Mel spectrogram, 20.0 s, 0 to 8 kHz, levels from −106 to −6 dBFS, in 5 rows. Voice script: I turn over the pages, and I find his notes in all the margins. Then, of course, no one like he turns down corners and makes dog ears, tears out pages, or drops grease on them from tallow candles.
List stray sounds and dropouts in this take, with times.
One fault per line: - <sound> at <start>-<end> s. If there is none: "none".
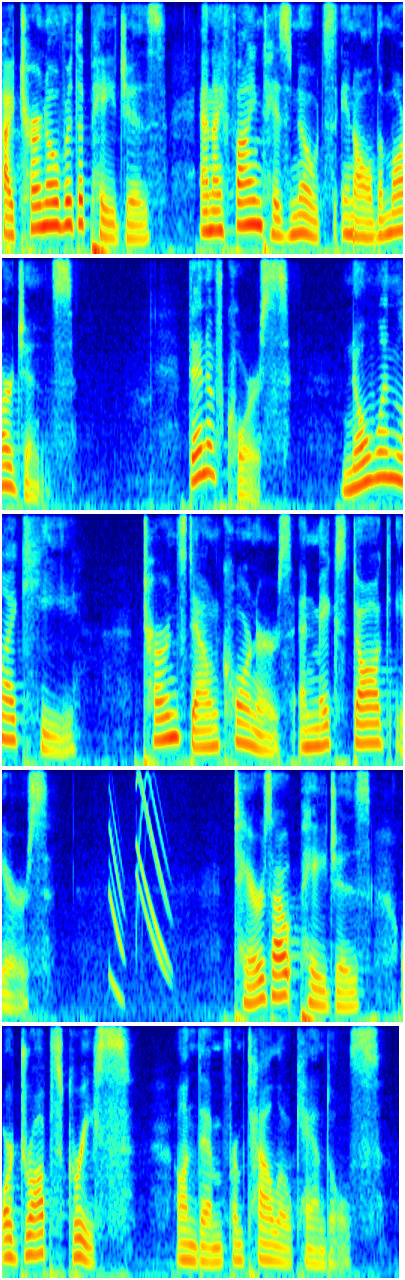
- chirp at 13.1-13.8 s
